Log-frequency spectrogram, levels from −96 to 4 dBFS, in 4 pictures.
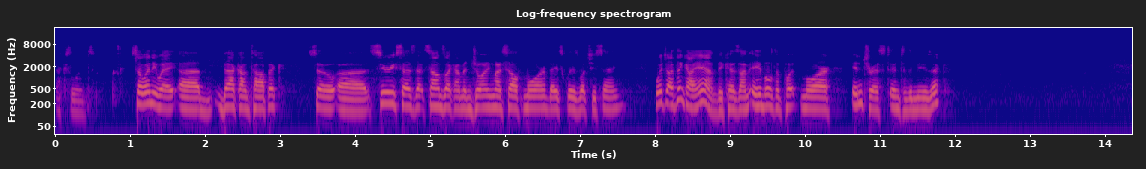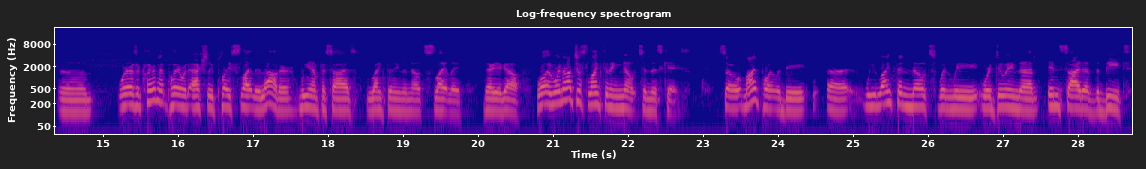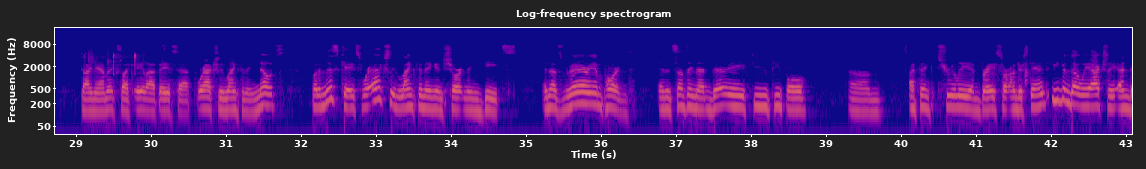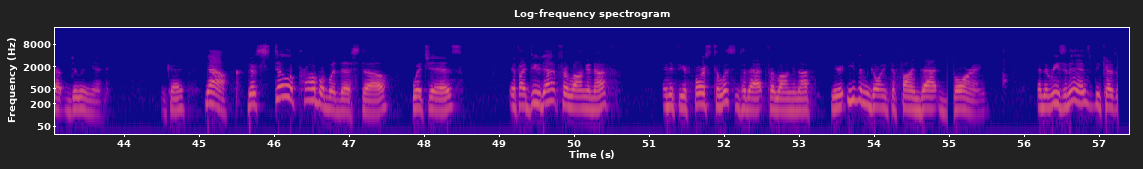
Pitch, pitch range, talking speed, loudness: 155 Hz, 145-175 Hz, 180 wpm, -45 LUFS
